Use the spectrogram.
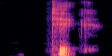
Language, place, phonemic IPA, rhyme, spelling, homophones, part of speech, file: English, Queensland, /tɪk/, -ɪk, tick, tic, noun / verb, En-au-tick.ogg
- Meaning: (noun) 1. A tiny woodland arachnid of the suborder Ixodida 2. A relatively quiet but sharp sound generally made repeatedly by moving machinery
